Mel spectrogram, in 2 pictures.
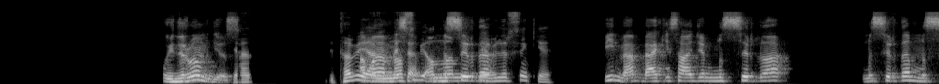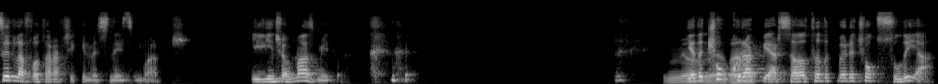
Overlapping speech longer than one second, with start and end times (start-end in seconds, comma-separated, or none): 3.6-5.0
